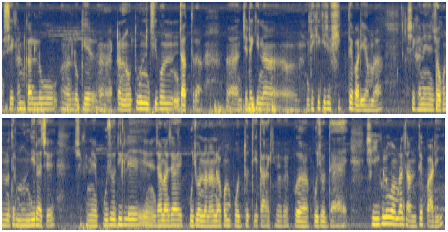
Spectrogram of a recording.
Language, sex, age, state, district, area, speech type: Bengali, male, 18-30, West Bengal, Kolkata, urban, spontaneous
